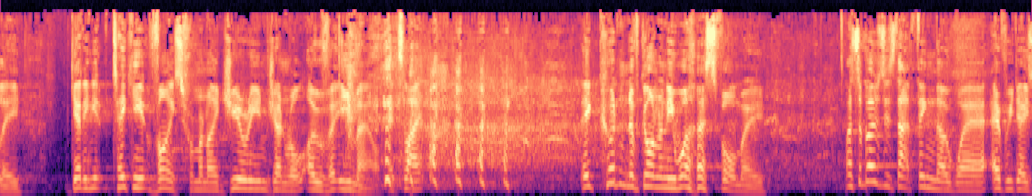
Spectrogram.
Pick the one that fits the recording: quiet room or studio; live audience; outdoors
live audience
